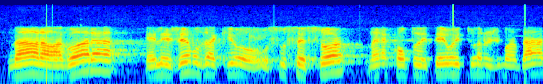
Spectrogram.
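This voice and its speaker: Noticeable background noise sits behind a man talking at a moderate pace. His pitch is high, his intonation fairly even, and his loudness swings widely. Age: 40s. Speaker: mayor. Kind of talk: TV interview.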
